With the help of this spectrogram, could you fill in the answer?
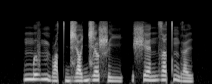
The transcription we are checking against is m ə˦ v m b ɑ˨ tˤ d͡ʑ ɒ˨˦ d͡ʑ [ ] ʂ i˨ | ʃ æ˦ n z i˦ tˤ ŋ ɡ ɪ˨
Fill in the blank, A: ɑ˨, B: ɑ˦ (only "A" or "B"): B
